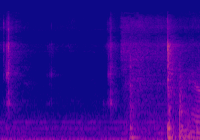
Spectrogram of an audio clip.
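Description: Handling of a hot glue gun and fabric: a few light clicks and taps, the sharpest near the end.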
